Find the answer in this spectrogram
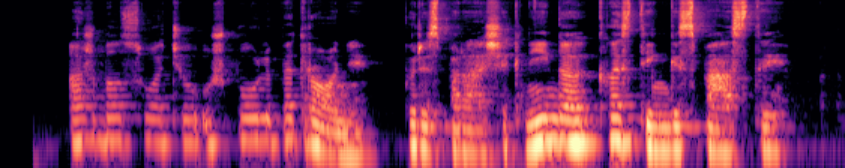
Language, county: Lithuanian, Vilnius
